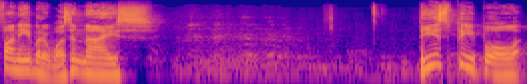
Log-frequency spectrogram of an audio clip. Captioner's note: audience laughter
